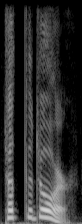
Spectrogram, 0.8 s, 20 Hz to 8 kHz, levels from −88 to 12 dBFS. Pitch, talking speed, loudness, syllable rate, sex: 200 Hz, 215 wpm, -14 LUFS, 4.4 syllables/s, male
